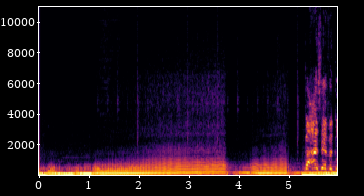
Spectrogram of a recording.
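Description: Mitsubishi Evo 7 with a 007 forged dump valve, its engine revving steadily upward under load and then dropping off, followed by a sharp hiss of the blow-off valve venting. The sound is close and loud, like an onboard recording.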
